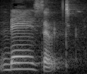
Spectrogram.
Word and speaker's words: desert: Còn cái này á, nếu mà là danh từ á, nó sẽ đọc là desert, âm một nhá, desert. Desert có nghĩa là cái vùng hoang mạc đó các bạn, hay là sa mạc cũng được.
